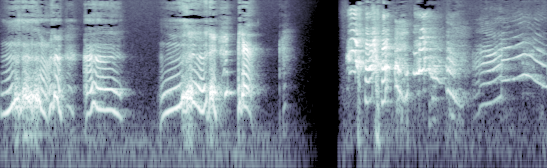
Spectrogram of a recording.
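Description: Baby laughing in about five short bursts of high, wavering giggles with brief gaps between them. Near the end, a longer drawn-out vocal sound wavers and slides downward in pitch.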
